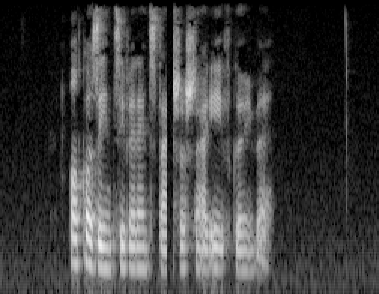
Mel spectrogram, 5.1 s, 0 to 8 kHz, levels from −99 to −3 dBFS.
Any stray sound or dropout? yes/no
yes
